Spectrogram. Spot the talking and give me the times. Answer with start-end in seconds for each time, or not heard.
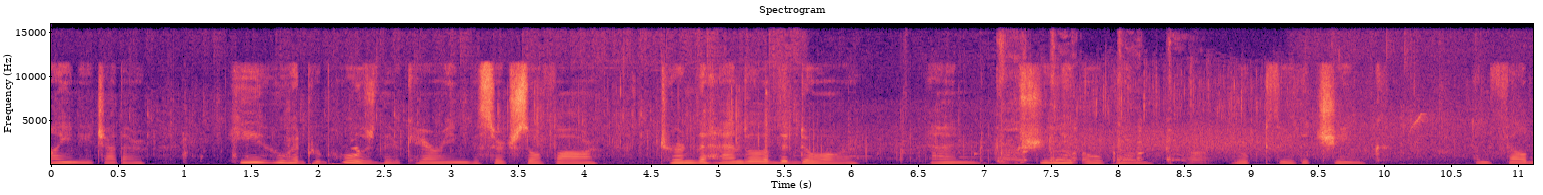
0.0-0.7, 1.4-11.0.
